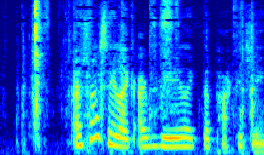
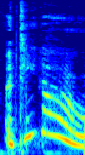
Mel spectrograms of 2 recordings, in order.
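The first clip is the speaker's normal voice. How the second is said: high surprised squeal after a gasp; gasp, then squeal the name slowly; thrilled surprise, pitched way up; delighted gasp; 11 semitones higher, 4 dB louder than usual. Real, not acted. Gasps at finally getting Dino.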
